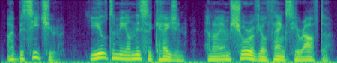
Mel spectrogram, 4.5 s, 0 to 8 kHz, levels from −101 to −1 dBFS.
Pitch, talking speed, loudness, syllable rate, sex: 120 Hz, 225 wpm, -16 LUFS, 5.9 syllables/s, male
